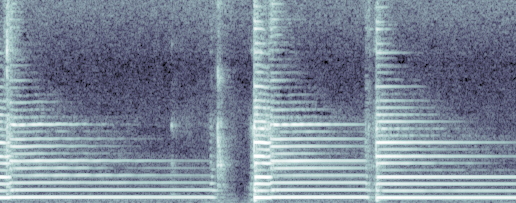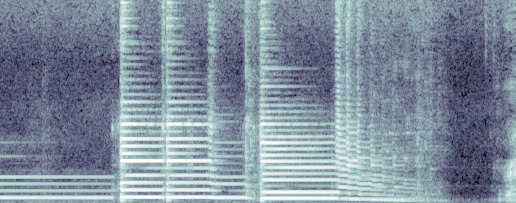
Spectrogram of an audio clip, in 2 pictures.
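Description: A sustained, distorted electric guitar phrase from a song's intro: long held notes broken by sharp picked attacks, ending with a downward slide that fades out.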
